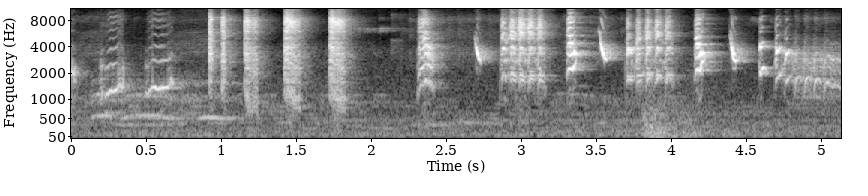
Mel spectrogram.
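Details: Long-tailed shrike in full, lively song, used to provoke quiet birds into singing back: low nasal warbles open into loud harsh rasping bursts and quick high chirps, delivered in a fast irregular stream.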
